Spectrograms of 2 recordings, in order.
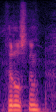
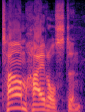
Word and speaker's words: Hiddleston: Hiddleston? I don't know. Not sure how to say this, but guy in the chair. Yeah. Who played Loki? It's Tom Hiddleston.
